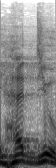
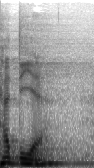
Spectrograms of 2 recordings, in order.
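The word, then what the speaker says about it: هَدْيُ: Fa inna khairal hadisi kitabullah wa khairal hadyi hadyu, bukan hadiah, hadyu Muhammadin sallallahu alaihi wasallam.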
